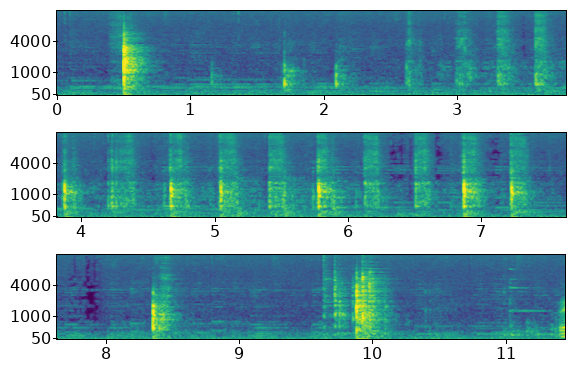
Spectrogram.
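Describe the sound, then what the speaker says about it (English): A knife slices an onion thinly into half moon shapes on a board, a quick run of a dozen or more crisp, evenly spaced cuts with a few heavier knocks, close and clear with no voices. "slide those into some half moon shapes. Of course, slicing as thin as you can"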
